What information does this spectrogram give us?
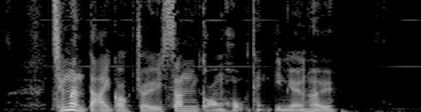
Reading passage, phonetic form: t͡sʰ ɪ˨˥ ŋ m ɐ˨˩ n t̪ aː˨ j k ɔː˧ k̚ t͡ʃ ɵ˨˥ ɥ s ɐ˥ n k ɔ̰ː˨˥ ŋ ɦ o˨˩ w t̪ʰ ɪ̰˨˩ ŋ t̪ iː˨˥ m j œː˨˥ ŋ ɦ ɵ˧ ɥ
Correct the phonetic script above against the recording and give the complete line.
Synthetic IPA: t͡sʰ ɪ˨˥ ŋ m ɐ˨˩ n t̪ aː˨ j k ɔː˧ k̚ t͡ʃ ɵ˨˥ ɥ s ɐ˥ n k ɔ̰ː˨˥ ŋ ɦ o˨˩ w t̪ʰ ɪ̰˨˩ ŋ t̪ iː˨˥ m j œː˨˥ ŋ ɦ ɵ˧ ɥ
